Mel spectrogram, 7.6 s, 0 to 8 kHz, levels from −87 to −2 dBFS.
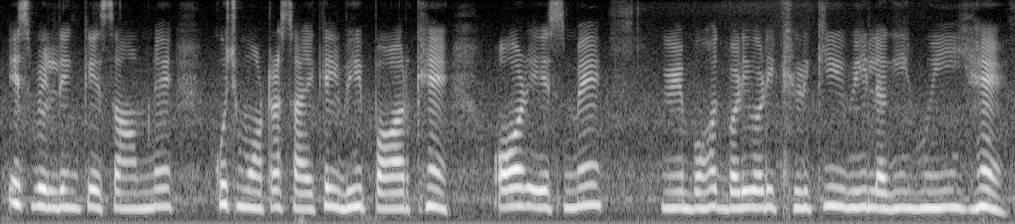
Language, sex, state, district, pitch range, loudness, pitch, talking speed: Hindi, female, Maharashtra, Sindhudurg, 220-240 Hz, -15 LUFS, 225 Hz, 155 wpm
